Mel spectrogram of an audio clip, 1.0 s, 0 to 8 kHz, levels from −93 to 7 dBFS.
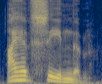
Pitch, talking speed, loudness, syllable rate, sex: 115 Hz, 235 wpm, -14 LUFS, 4.9 syllables/s, male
